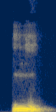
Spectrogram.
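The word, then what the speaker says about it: who: একই নিয়মের নিচেই রয়েছে হু ডব্লিউ এইচ ও এখানে আমরা ডব্লিউ বলবো না এইচ এবং ও থেকে শুরু করবো কি থেকে শুরু করবো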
